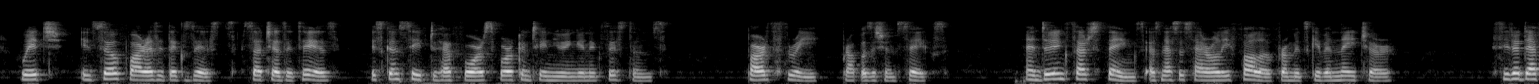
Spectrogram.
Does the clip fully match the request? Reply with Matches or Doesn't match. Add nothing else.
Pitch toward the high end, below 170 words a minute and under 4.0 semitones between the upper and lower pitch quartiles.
Matches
